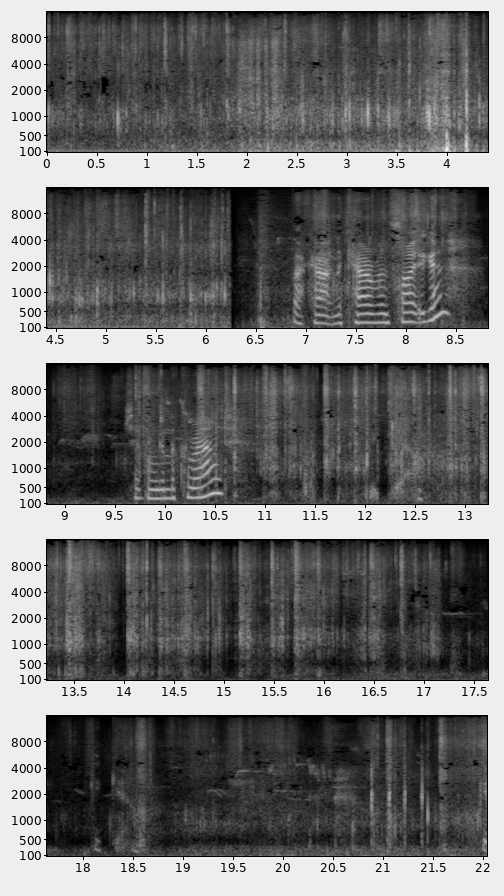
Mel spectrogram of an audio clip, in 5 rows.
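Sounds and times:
footsteps crunching on gravel: 0.0s - 22.0s
horse hooves on gravel: 0.0s - 22.0s.

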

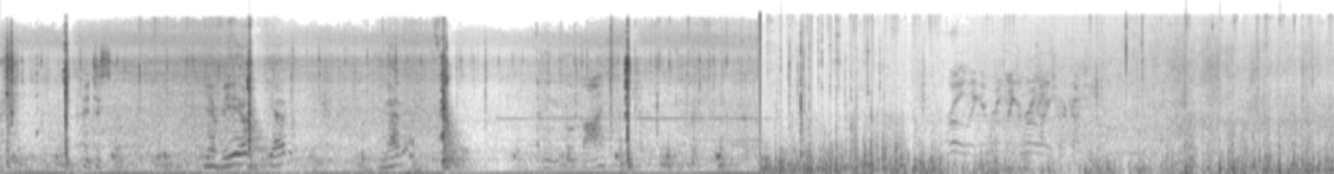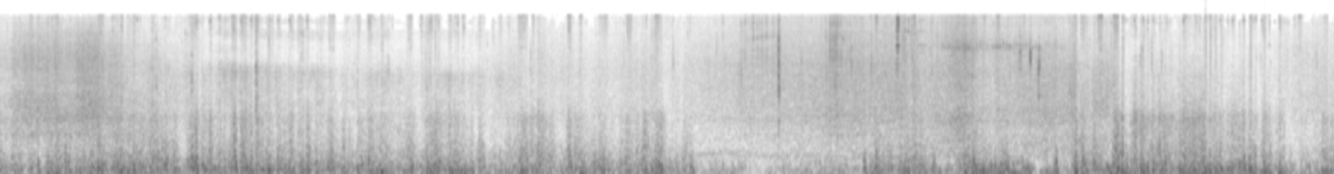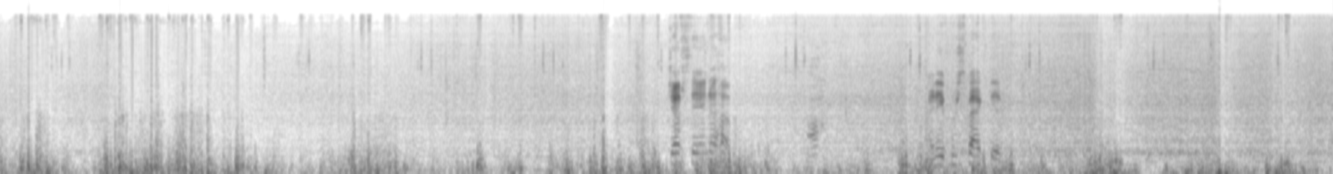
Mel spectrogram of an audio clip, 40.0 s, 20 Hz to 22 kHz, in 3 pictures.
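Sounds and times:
gusty wind buffeting microphone: 0.0s - 40.0s.

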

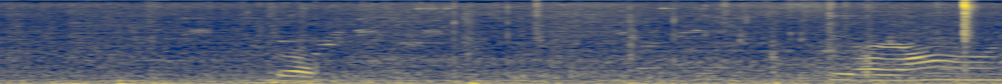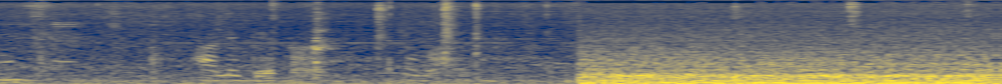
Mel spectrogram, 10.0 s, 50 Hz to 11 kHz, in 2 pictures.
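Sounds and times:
airliner cabin hum: 0.1s - 10.0s.

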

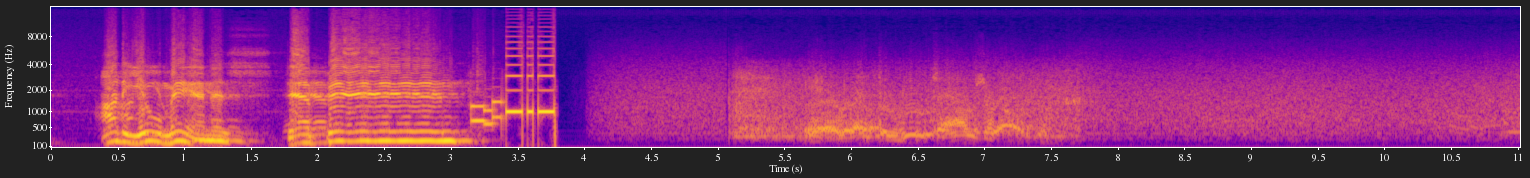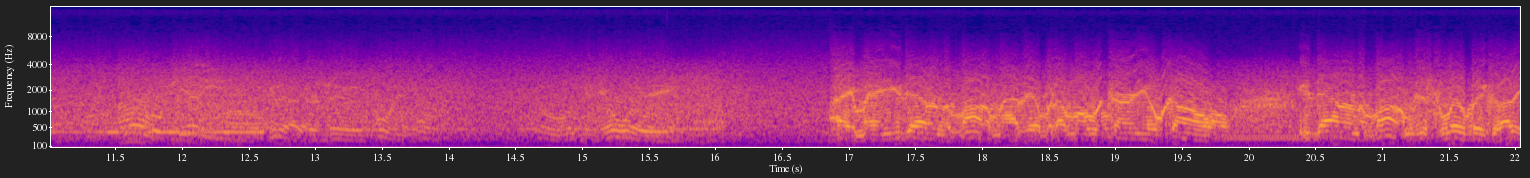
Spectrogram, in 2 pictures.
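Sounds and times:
radio static: 4.2s - 22.0s
distant voice over radio: 16.8s - 22.0s.

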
